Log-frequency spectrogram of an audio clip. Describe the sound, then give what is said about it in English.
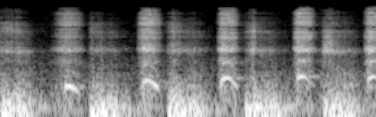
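A person imitates labored, gasping breaths, showing how she breathed while lying on a couch: five quick, strained inhales with a slight wheezy whine, repeating steadily about twice a second, fairly loud with no talking. “I was sitting on our couch, laying down, and I was breathing like this.”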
